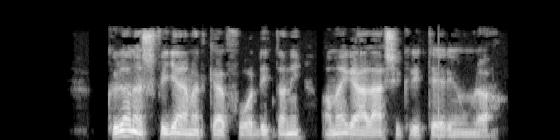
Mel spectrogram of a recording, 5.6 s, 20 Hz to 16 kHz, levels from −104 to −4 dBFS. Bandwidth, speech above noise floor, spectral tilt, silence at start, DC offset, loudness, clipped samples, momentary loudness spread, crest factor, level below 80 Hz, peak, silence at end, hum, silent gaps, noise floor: 7.6 kHz; over 71 dB; -3.5 dB/octave; 1.1 s; under 0.1%; -19 LUFS; under 0.1%; 9 LU; 18 dB; -54 dBFS; -2 dBFS; 0.6 s; none; none; under -90 dBFS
